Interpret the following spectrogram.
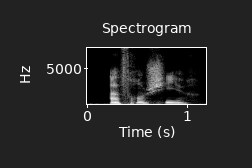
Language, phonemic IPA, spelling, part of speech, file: French, /a.fʁɑ̃.ʃiʁ/, affranchir, verb, Fr-affranchir.ogg
- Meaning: 1. to free, liberate, enfranchise, emancipate 2. to discharge, exempt 3. to prepay (postage), frank (a letter) 4. to pervert 5. to inform 6. to release or free oneself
